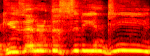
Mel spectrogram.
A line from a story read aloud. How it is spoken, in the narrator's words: people will scream back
